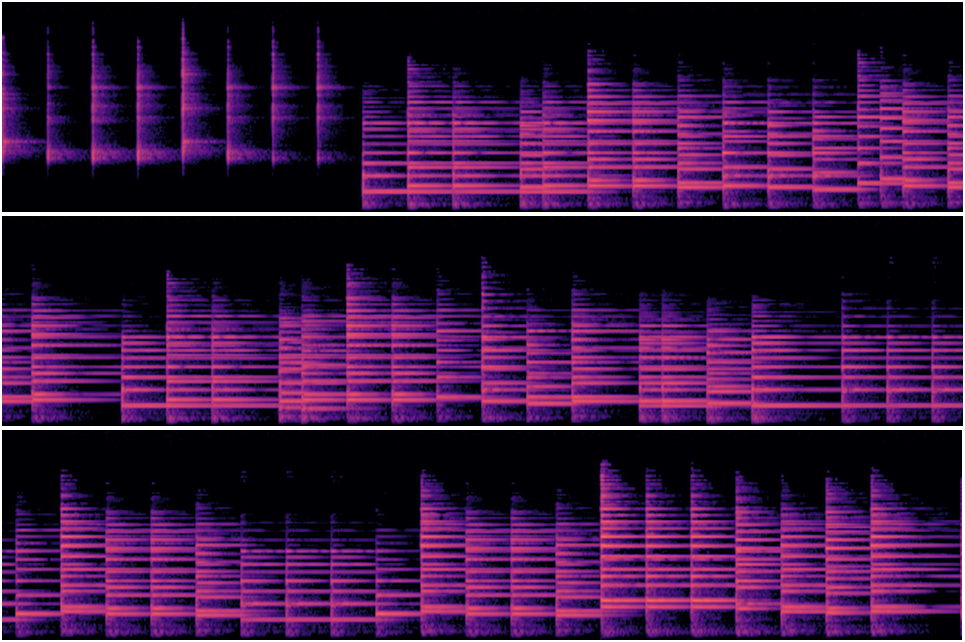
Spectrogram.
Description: Piano Duet

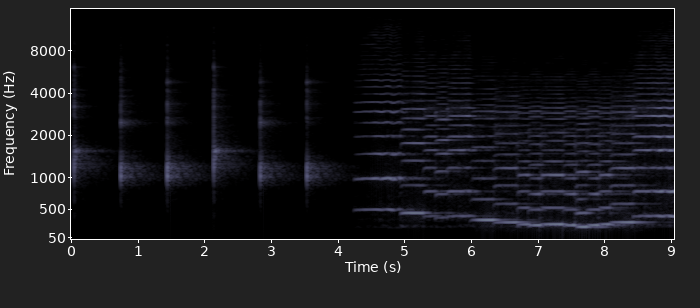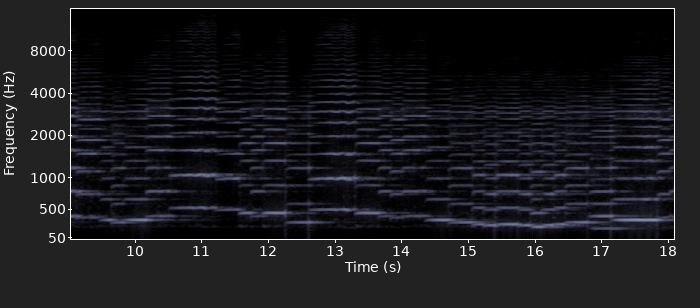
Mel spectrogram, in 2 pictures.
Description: hornpipe Viola Cello; Viola-Cello Duet

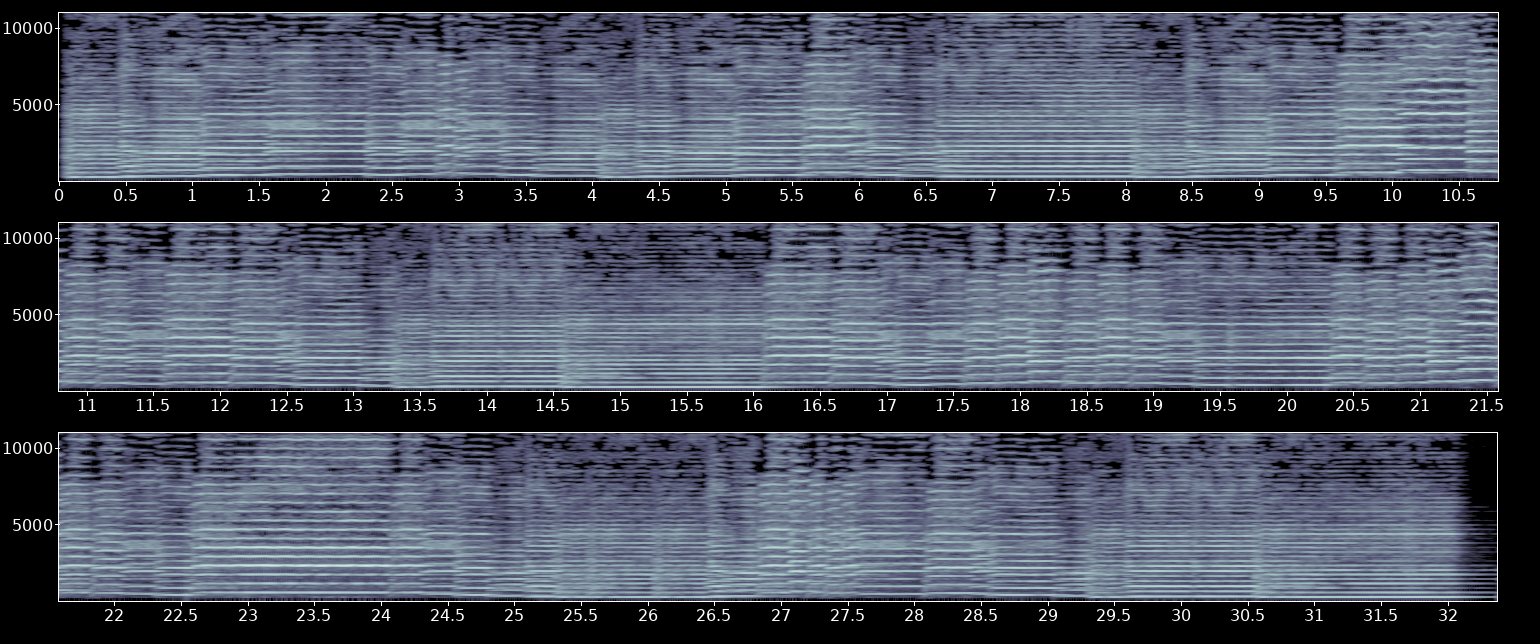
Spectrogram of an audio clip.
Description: violin

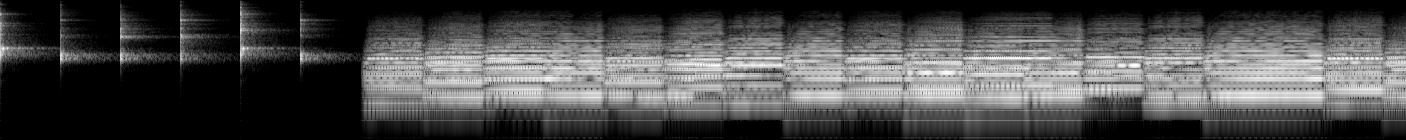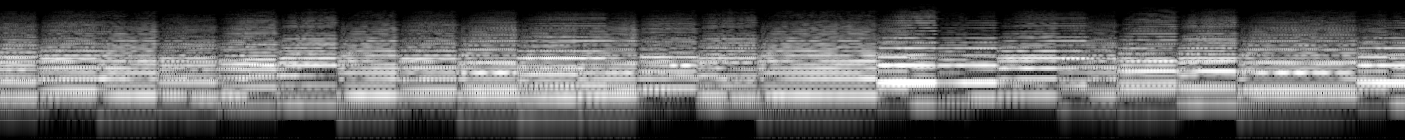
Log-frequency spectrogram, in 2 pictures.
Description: Trombone trio

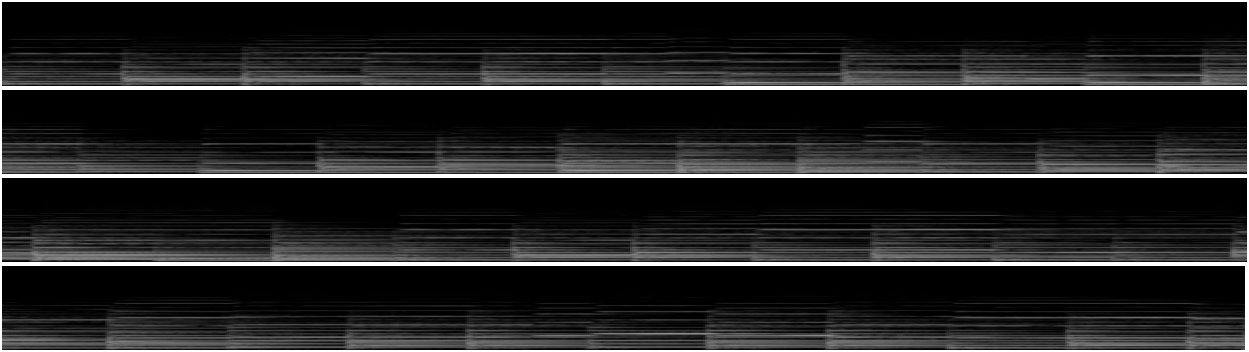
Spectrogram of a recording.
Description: sing your way home, clarinet

